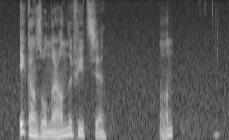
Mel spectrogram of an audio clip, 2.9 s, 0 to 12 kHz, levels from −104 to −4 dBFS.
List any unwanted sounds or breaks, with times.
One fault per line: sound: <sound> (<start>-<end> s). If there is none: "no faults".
sound: laugh (2.0-2.2 s)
